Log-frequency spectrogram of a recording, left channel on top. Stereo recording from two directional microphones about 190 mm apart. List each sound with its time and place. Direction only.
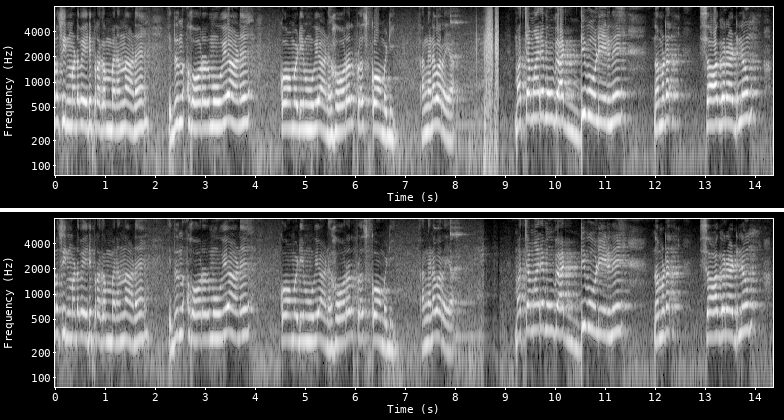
0.0 s a woman's voice: 10° left (ahead or behind)
9.2 s a woman's voice: 25° left (ahead or behind); by 13.9 s 10° left (ahead or behind)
